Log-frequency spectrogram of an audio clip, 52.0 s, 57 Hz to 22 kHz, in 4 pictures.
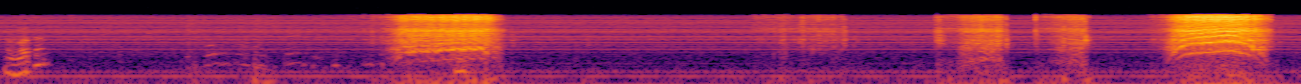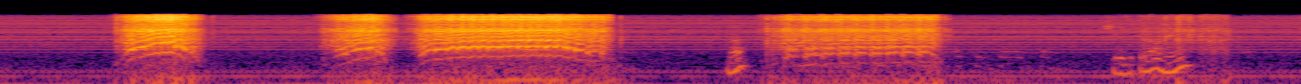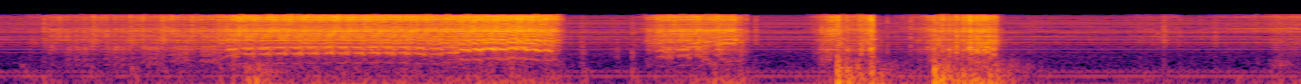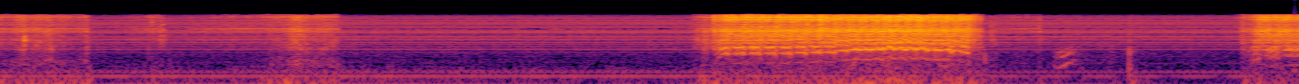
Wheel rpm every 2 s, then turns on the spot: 0, 10, 30, 0, 10, 30, 30, 30, 60, 50, 40, 10, 10, 30, 60, 50, 30, 30, 10, 10, 0, 0, 0, 60, 20, 10.
48-50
